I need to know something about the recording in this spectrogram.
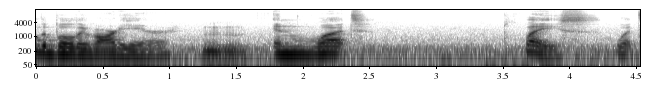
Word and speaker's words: Boulevardier: And what did you say about Boulevardier? Yeah, it could also be what? Boulevardier. Which is French.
